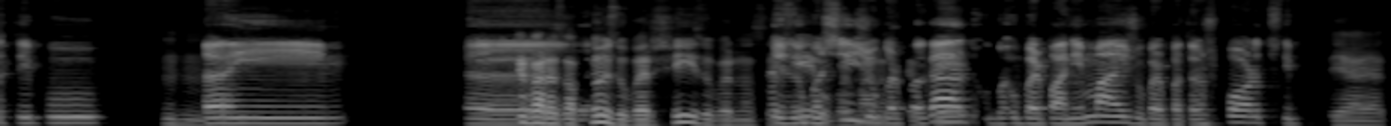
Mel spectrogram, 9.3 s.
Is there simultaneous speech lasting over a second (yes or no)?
yes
